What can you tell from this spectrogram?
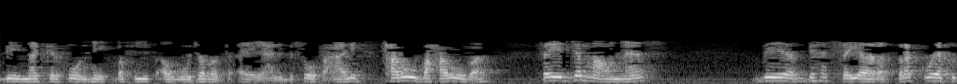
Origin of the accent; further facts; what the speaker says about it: Palestine; قتلت عدد كبير جدا من الناس الفلسطينيين اهالي قريتنا اللي كانوا على حدود البلد في اراضيهم يحصدون القمح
